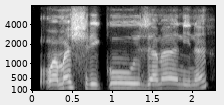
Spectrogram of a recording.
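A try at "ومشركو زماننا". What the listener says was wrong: Mu pakai dhammah. Wa musyriku zaman.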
